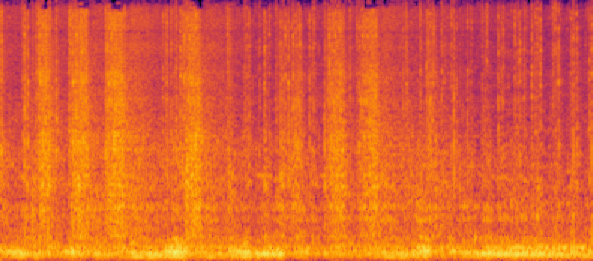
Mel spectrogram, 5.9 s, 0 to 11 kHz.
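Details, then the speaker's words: 1987 Camaro Z28 or 1985 Monte Carlo, long-sitting, carburetor just primed with fresh fuel, mufflers ripped off: loud, raw, open-exhaust rumble surging with each throttle blip. "hit it again guess there's no Mufflers on this one wow that's right they got ripped off remember"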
